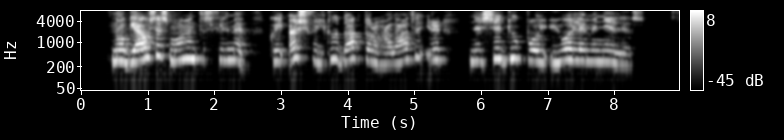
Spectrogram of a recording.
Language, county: Lithuanian, Kaunas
